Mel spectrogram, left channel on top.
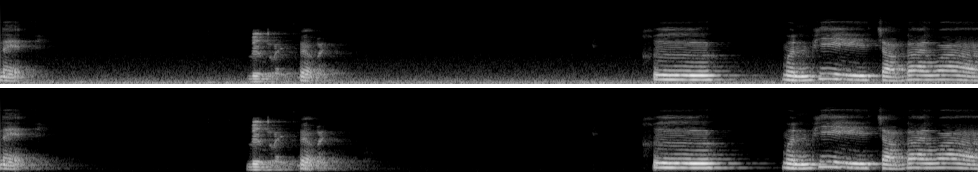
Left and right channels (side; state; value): left; noise; rumble, 17 dB below the sound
